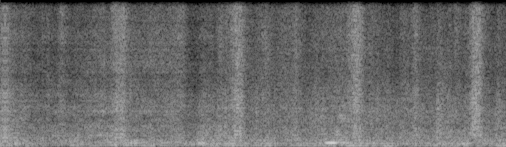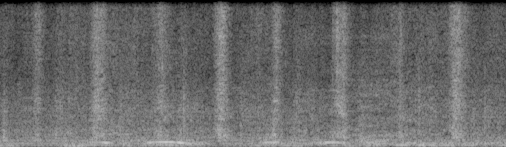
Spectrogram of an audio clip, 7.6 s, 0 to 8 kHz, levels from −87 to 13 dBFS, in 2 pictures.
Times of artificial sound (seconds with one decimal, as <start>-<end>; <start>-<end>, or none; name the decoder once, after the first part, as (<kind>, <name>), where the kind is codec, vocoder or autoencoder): 0.0-1.6 (codec, SNAC); 6.2-6.8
